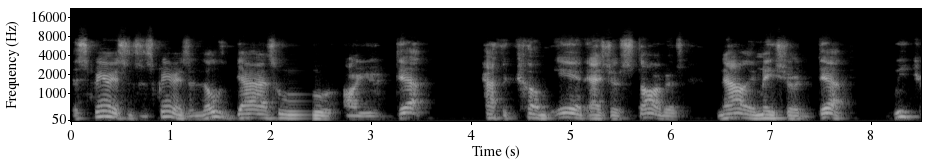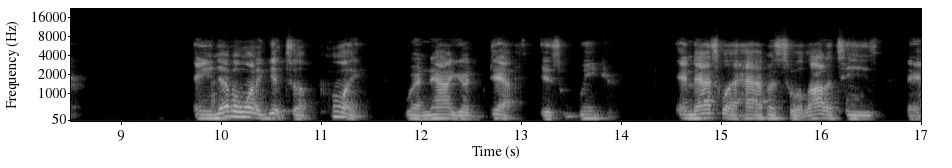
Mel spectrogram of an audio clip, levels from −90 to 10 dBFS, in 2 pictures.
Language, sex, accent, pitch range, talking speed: English, male, American, 110-130 Hz, 175 wpm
